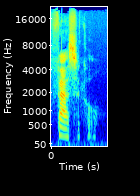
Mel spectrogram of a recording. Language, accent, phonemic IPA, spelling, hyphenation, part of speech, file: English, US, /ˈfæs.ɪ.kəl/, fascicle, fas‧cic‧le, noun, En-us-fascicle.ogg
- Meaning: 1. A bundle or cluster 2. A bundle of skeletal muscle fibers surrounded by connective tissue 3. A cluster of flowers or leaves, such as the bundles of the thin leaves (or needles) of pines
